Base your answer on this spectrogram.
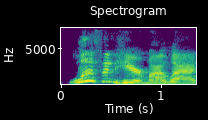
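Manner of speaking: menacing, threatening, fearsome tone. Narrator voices Mister Johnson speaking to giggling Patrick: fearsome tone. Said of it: "he said in a fearsome tone".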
